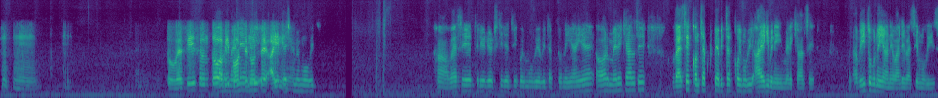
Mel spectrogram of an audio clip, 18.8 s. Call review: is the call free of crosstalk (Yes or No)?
No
